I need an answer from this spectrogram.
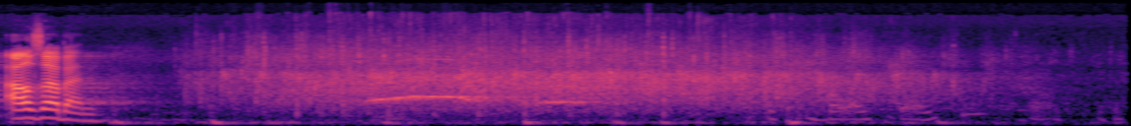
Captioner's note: audience applauding; audience cheering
